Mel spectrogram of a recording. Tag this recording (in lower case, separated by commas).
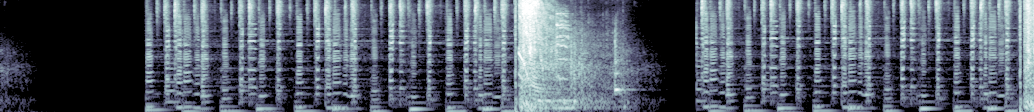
music, gunshot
